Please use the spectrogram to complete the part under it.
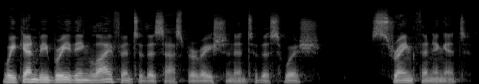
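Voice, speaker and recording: A man guiding a meditation as a teacher, speaking in measured, deliberate phrases with pauses. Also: deep voice, a bit bright. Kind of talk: guided meditation, slow spoken instruction.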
